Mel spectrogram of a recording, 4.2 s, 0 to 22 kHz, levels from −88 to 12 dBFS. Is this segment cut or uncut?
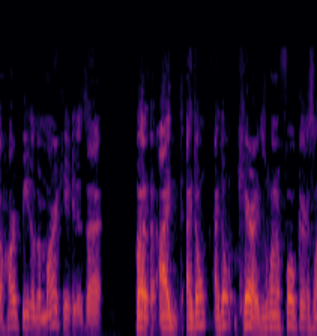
uncut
